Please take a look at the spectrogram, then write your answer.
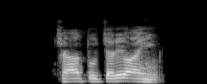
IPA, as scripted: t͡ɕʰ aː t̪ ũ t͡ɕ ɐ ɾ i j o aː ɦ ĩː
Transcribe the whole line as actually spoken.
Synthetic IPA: t͡ɕʰ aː t̪ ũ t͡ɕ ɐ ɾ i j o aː ɦ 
